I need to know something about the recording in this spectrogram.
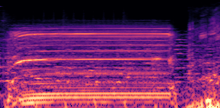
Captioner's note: ship door closing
